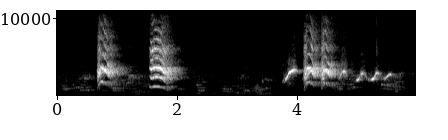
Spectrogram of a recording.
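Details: Caged green ringneck Indian talking parrot in a breeding setup lets out two sharp, shrill squawks, then after a quiet spell a burst of squawks and a quick run of rippling, wavering high chatter.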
